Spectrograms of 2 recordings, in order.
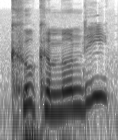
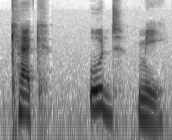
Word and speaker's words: Kakudmi: the Mahabharata mentions the story of King Ravata Kukamundi, that'll do. I know I didn't say it right. Who travels to Earth to meet the creator Brahma. And I'll say it right, so Ravata Kakudmi.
